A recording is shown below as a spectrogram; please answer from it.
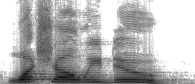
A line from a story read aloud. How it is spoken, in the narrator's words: being sorry for that sin, they cried out to Peter and the apostles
